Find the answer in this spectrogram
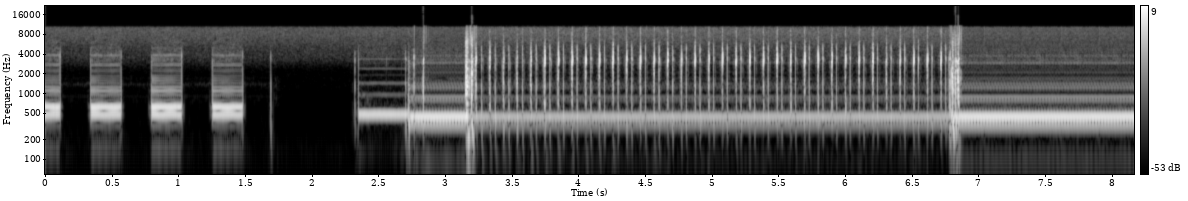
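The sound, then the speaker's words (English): A few pulsing telephone tone bursts give way to a steady dial tone, which is broken by a loud click and then a rapid run of mechanical no-test clicks before the plain tone returns; a composite made from real no-test clicks recorded over long distance. “Then I would hang up and quickly get a dial tone, only to hear my dial tone interrupted like this.”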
